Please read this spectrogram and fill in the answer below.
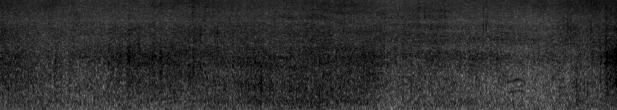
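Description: Skis sliding and scraping over packed, groomed snow on a downhill run, a hiss that swells and eases with the turns, with wind on the microphone.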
